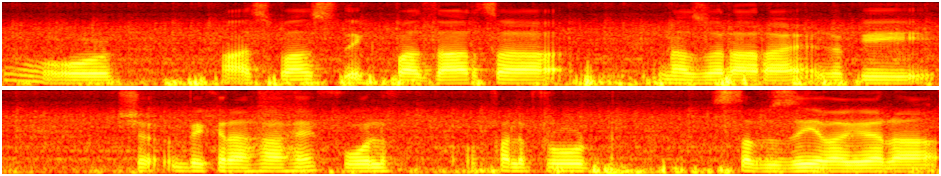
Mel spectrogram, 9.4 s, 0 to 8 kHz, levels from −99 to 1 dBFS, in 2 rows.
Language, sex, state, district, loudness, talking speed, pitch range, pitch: Hindi, male, Bihar, Supaul, -18 LUFS, 135 wpm, 115-125 Hz, 120 Hz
